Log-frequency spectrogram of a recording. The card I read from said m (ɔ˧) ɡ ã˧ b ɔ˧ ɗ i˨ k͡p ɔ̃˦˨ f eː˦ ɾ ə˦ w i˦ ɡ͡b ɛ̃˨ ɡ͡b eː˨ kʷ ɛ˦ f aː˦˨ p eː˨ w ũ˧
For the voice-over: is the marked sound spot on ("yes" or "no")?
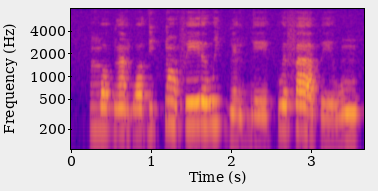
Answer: yes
